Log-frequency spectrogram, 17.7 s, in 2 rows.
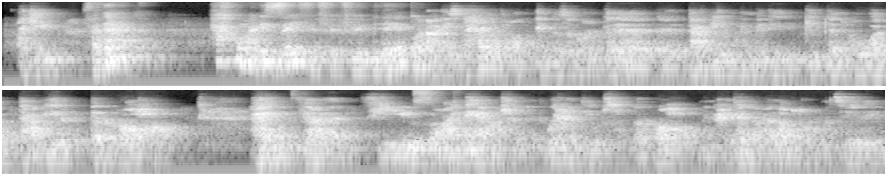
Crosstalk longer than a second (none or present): none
